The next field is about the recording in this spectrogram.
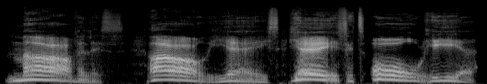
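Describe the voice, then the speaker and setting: A shipwrecked old-world captain who fancies himself a bard in a video game. His voice is rough with heavy creak and husk, recorded close and dry. He delivers florid, pompous lines with dramatic flourish. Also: high-pitched, big pitch swings, drawn-out words, sharp tone, no room sound, full character voice. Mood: excited. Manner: florid, dramatic, alliterative declaiming. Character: eccentric male shipwrecked sea captain and pompous amateur poet. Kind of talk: theatrical video game character dialogue.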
